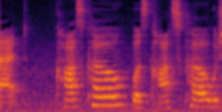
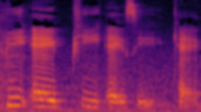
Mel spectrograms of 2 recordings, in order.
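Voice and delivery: softer, drawn-out letters; slow spelling back; 8 dB quieter, slower than usual. Real, not acted. Friend checking the spelling, slow and softer.

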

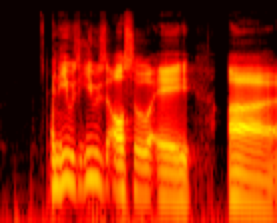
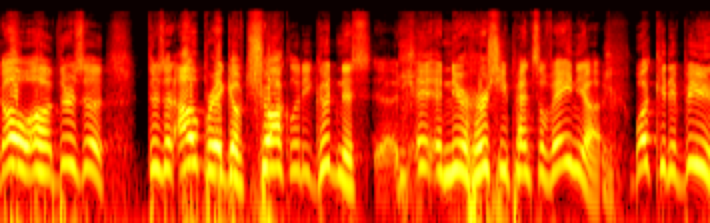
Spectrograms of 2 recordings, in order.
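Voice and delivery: mock news anchor; 10 semitones higher, 9 dB louder than usual. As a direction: play a wide-eyed, overacted newsman, pitched up and loud. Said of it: "he's like".

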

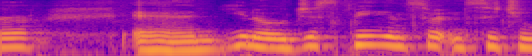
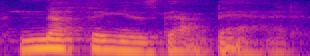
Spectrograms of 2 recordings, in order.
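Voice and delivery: ordinary delivery

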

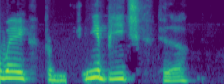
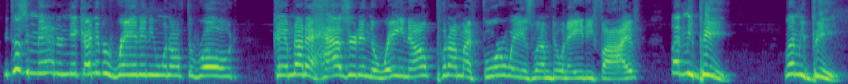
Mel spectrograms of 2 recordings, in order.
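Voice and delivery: pitched-up protest at a teasing friend; defensive squeal; 7 semitones higher than usual. Real, not acted. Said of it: "you're ranting about this".

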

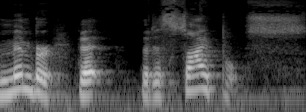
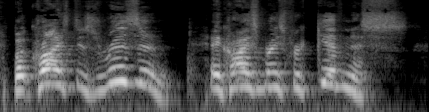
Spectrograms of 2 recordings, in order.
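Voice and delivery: high, loud joyful proclamation of Christ risen; rising proclamation; 9 semitones higher, 4 dB louder than usual. Real, not acted. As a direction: lift the voice in triumph. Sermon climax proclamation.

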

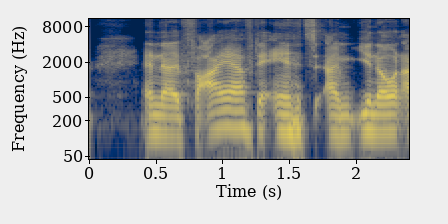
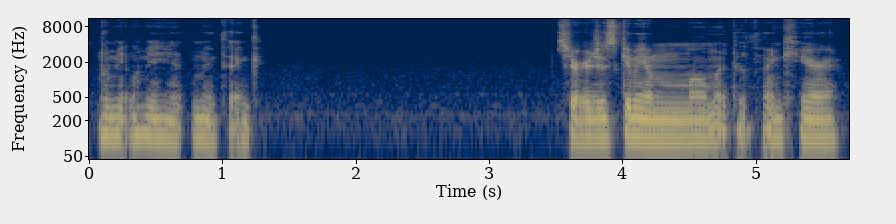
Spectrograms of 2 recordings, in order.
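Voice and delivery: quiet muttering; 12 dB quieter, faster than usual. Real, not acted. Thinking aloud, quiet.

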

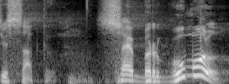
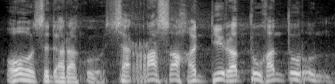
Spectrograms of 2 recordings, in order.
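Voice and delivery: ordinary delivery

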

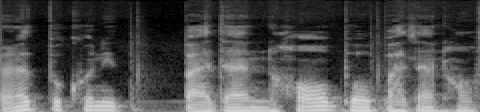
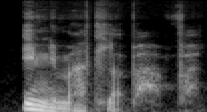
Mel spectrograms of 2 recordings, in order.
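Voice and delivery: normal talking voice

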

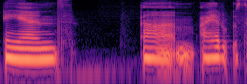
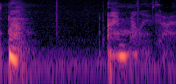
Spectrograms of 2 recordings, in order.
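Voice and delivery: slow, breathy whisper, much softer; whispered sadness; 3 semitones higher, 10 dB quieter, much slower than usual. Retold or imitated. Girls telling the foster worker goodbye, slow whisper. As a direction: mimic the girls sadly whispering it. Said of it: "they both were like".

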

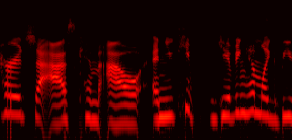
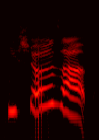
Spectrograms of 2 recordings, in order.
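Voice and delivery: ordinary delivery

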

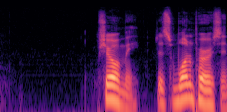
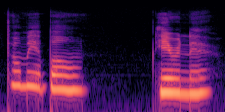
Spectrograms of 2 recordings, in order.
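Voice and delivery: much higher, begging whine; pleading; 12 semitones higher than usual. Real, not acted. Begging listeners for a favor, high pleading voice. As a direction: beg it in a high voice.

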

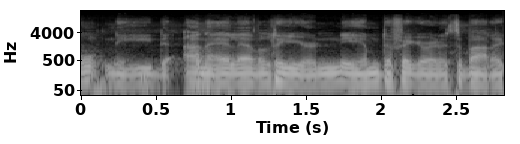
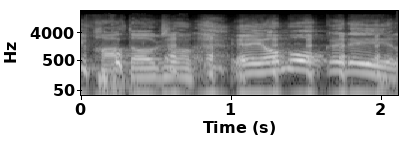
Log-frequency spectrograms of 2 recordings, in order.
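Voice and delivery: loud New Yorker voice; 11 semitones higher, 12 dB louder, slower than usual. Pretend. Imagined man arriving in New York.

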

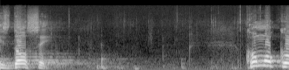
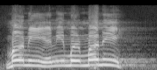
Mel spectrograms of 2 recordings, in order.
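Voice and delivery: ruego al jefe en inglés chapurreado, algo ligero; suplicando al patrón; 5 semitones higher than usual. Retold or imitated. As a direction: pide más dinero al patrón en broma. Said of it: "Sabemos hablar con el patrón". (imitando al trabajador que le pide dinero al patrón, en tono de ruego)

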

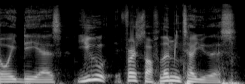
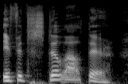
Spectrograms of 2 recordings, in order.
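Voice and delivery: ordinary talk

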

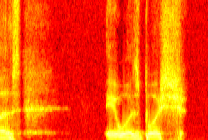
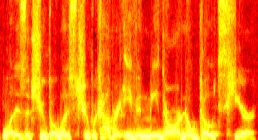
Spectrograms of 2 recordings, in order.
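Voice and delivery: higher, exasperated protest; exasperated friend; 7 semitones higher, faster than usual. Retold or imitated. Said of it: "You'd be like".

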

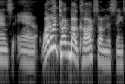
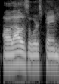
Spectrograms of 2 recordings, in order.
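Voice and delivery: ordinary talk

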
